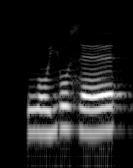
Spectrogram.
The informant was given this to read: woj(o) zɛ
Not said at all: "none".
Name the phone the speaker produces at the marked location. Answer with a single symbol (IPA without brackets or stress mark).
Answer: o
